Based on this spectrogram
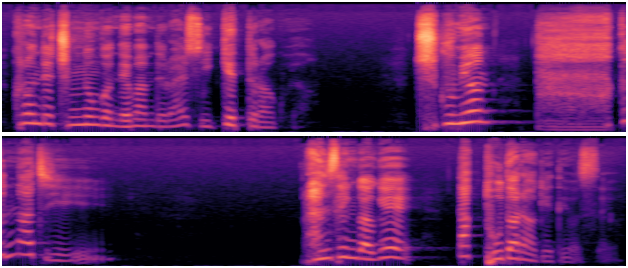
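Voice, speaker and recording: A woman gives an earnest church testimony in a high voice that rises and falls widely. She tells her story in a confessional way, addresses the congregation directly and sometimes sinks into a near-whisper. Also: lively intonation, fast talker. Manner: earnest confessional storytelling, dropping to a hushed whisper at low points. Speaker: pastor's wife giving testimony.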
